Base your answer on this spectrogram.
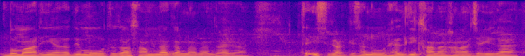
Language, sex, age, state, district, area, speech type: Punjabi, male, 18-30, Punjab, Pathankot, rural, spontaneous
